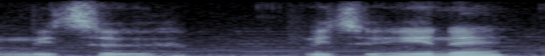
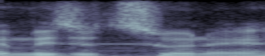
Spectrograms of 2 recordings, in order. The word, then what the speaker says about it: Mizutsune: Someone wearing a Kyrian armor and someone with a Mitsuhine. I think. Mizutsune? Mizitsune. Yeah, Mizutsune. I knew I said it wrong.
